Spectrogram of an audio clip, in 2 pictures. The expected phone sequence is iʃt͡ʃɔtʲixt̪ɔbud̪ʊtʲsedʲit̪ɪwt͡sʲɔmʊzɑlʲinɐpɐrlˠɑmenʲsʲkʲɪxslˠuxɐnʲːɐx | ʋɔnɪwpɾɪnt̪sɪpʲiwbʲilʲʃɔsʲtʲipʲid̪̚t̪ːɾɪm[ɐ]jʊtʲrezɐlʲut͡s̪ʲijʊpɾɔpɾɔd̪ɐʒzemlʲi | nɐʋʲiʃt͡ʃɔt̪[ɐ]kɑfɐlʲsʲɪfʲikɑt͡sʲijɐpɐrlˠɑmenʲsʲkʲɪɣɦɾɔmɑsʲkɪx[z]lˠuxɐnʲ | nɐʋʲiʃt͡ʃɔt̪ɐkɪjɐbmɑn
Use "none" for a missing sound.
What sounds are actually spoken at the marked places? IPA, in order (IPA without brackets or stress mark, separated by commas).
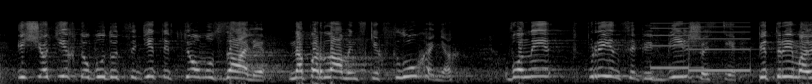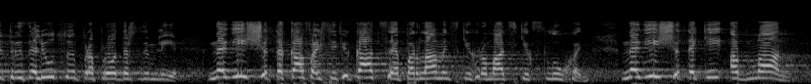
ɐ, ɐ, s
